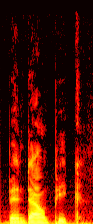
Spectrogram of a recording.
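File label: "bendownpick", Nigerian Pidgin, male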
